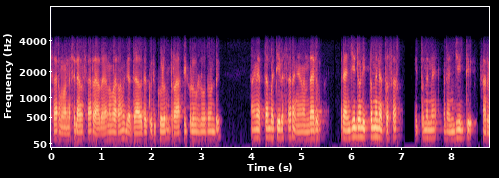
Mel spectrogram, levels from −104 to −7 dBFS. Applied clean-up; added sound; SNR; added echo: none; none; none; none.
